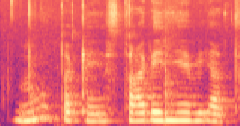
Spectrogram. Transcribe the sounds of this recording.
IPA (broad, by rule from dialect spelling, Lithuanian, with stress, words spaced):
nʊ toːˈkʲɛ ɪsˈtoːrʲɪnʲeː ˈʋʲiɛtɐ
